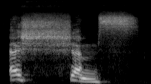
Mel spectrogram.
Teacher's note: in the word ashams, the lam is silent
